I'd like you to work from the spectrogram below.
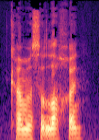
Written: Camas an Lochain

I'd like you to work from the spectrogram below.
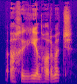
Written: Achadh Iain Thormoid

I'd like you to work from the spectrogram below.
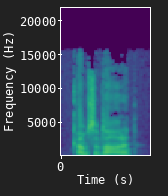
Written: Camas a' Bhlarain

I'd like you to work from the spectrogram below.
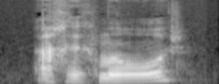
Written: Achadh Mor

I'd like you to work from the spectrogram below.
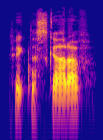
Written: Creag nan Sgarbh

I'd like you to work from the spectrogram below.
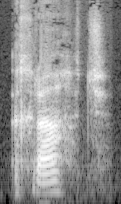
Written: Crait

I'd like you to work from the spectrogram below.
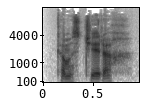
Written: Camas Tearrach

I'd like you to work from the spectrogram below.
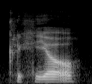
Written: Creag a' Gheodha

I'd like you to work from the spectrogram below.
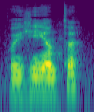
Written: uaimh shiannta

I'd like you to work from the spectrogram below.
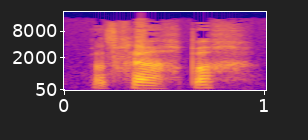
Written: Bad Chnapach

